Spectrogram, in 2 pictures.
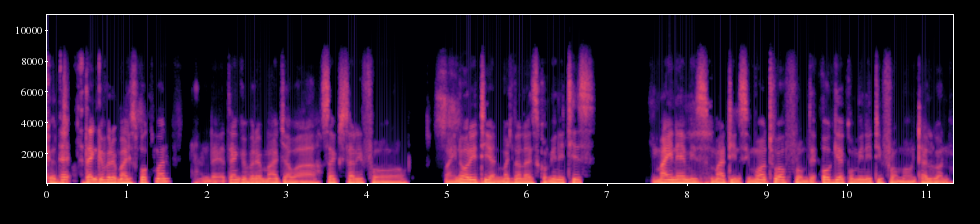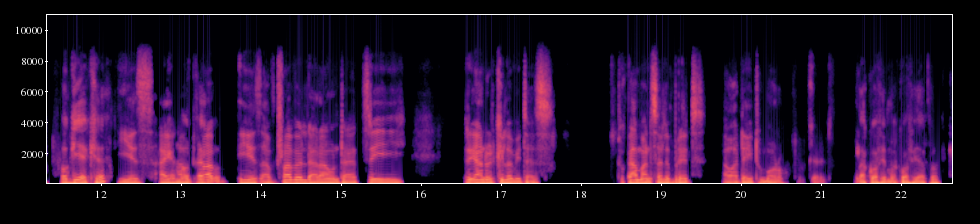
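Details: Adult male speaker; normal speech.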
